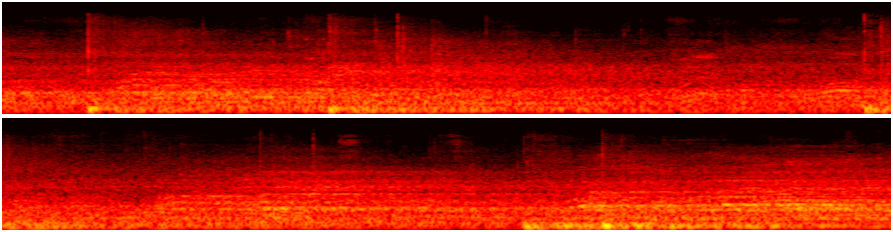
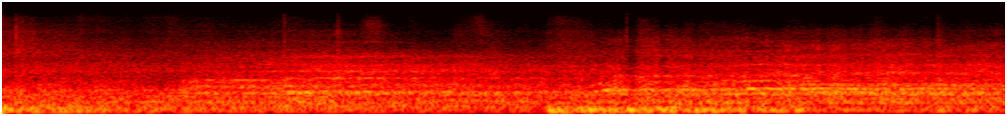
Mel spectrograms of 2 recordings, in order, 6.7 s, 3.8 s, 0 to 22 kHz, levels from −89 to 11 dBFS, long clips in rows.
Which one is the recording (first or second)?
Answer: first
